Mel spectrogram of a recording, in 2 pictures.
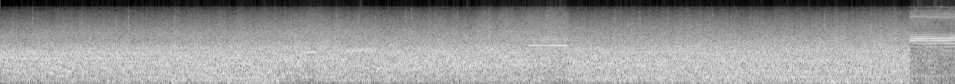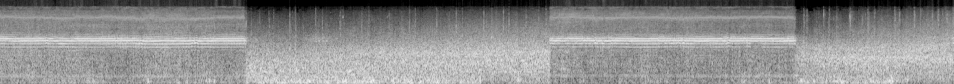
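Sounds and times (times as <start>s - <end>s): road vehicles rushing: 0.0s - 19.0s
wind: 0.0s - 19.0s
vehicle horn blast: 9.1s - 12.0s, 15.0s - 17.5s.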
